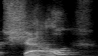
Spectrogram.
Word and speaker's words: Schell: They can find me on Facebook under Eric Edward Schell. My last name is spelled S-C-H-E-L-L.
